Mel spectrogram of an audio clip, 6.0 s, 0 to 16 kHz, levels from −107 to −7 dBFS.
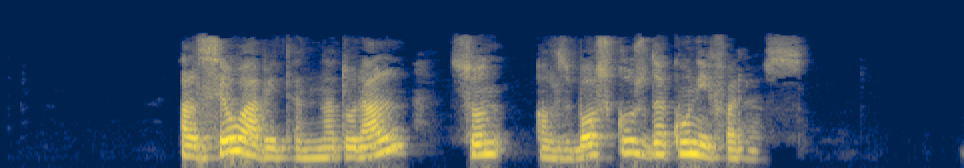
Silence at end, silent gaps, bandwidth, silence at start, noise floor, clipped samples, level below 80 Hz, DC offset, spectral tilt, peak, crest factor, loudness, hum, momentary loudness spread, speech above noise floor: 1.05 s; none; 8 kHz; 1.1 s; under -90 dBFS; under 0.1%; -60 dBFS; under 0.1%; -6.5 dB/octave; -2 dBFS; 16 dB; -17 LUFS; none; 15 LU; over 73 dB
